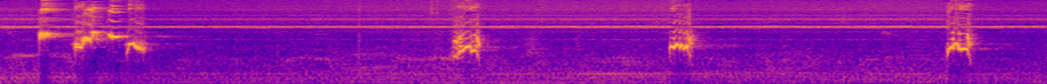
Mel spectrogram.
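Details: Red-whiskered bulbul, an old wild-caught bird, sings in the morning during voice training with the double-note song style (âm kép): a quick cluster of bright whistled notes, then single sharp phrases spaced a few seconds apart over a steady high hum.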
